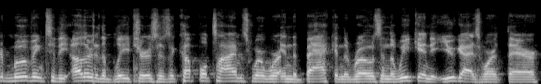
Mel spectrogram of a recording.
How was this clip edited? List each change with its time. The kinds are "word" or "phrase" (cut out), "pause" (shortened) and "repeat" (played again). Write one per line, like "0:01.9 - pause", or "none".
0:00.9 - word
0:02.8 - word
